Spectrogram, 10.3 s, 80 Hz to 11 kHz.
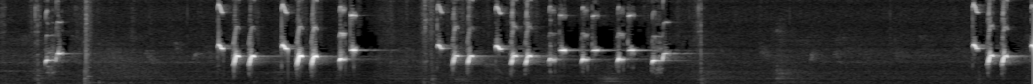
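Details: Goldfinch × canary hybrid singing clean Malaga-style song, 2022: three bursts of sharp, bright, high chirped notes, quick runs of repeated syllables separated by short silences, with a last phrase beginning at the end.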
